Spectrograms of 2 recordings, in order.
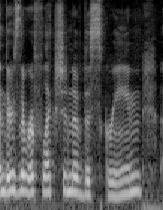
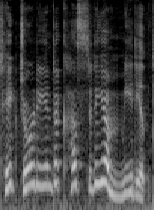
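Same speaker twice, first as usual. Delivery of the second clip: official, urgent, fully authoritative voice, pitched up; 7 semitones higher than usual. Recapping a scene where Data calls a crewmate, doing Data's official voice. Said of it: "Data sounds so official here".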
